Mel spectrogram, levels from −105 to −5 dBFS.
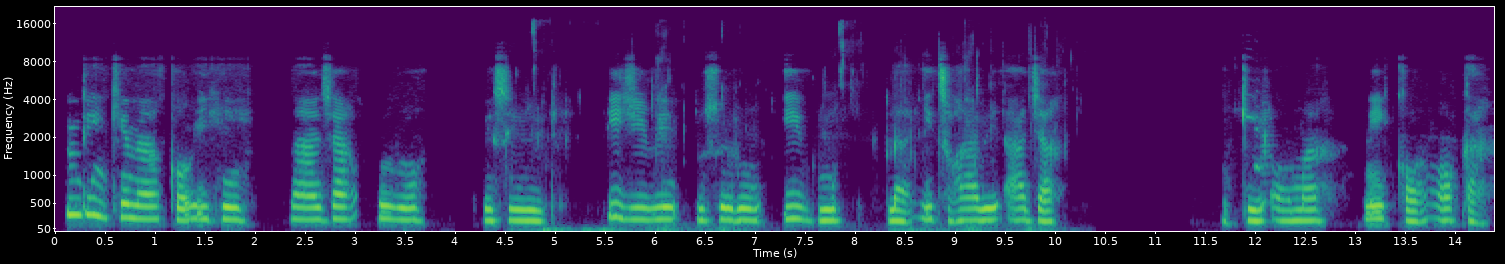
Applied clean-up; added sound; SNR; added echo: neural mask model Resemble Enhance denoiser.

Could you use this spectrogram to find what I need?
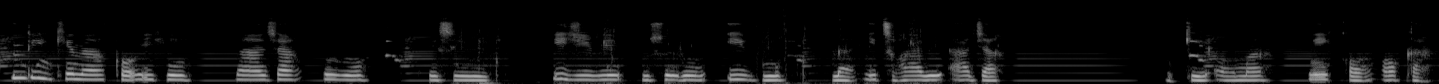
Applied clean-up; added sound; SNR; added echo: neural mask model RNNoise.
